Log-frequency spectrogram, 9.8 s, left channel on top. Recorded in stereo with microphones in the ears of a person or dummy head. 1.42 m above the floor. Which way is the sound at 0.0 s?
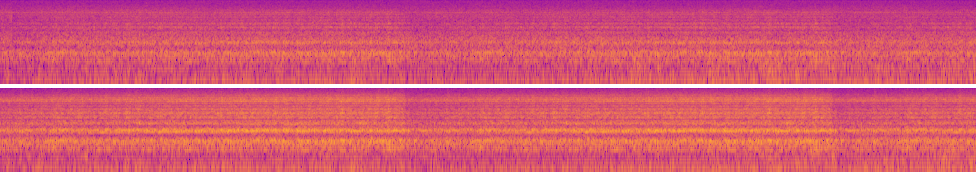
65° right (ahead or behind).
